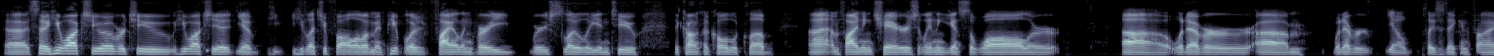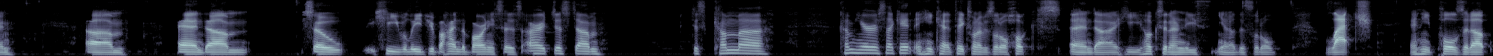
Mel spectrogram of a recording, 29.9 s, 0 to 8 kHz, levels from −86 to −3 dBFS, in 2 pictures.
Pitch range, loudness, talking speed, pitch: 110-125 Hz, -30 LUFS, 200 wpm, 115 Hz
